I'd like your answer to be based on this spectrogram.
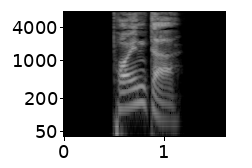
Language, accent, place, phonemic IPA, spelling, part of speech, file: German, Germany, Berlin, /ˈpɔɪ̯ntɐ/, Pointer, noun, De-Pointer.ogg
- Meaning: 1. pointer (dog) 2. pointer, cursor 3. pointer 4. clipping of Laserpointer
